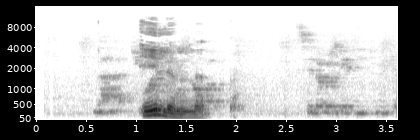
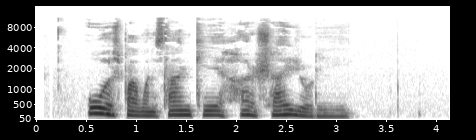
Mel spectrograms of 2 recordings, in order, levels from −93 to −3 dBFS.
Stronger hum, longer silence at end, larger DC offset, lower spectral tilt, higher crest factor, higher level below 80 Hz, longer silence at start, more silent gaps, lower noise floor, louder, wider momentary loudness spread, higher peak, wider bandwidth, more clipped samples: neither; second, 0.35 s vs 1 s; neither; about the same, -7.5 dB/octave vs -6.5 dB/octave; first, 22 dB vs 16 dB; about the same, -60 dBFS vs -64 dBFS; first, 1.05 s vs 0.5 s; neither; about the same, -71 dBFS vs -70 dBFS; first, -24 LUFS vs -27 LUFS; first, 16 LU vs 13 LU; first, -6 dBFS vs -12 dBFS; about the same, 10.5 kHz vs 11.5 kHz; neither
